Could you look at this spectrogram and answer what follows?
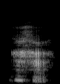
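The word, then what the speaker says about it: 母: 따라서 어미모자가 들어가 있는 여러 가지 단어들을 한번 살펴보면 먼저 어머니라고 하는 거 어미모자 한 글자만 쓰여 있으면 우리는 하하라고 읽습니다. 하하, 어머니란 뜻이 되겠고요.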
